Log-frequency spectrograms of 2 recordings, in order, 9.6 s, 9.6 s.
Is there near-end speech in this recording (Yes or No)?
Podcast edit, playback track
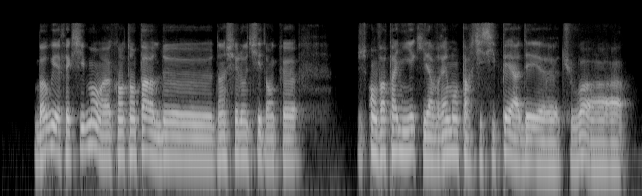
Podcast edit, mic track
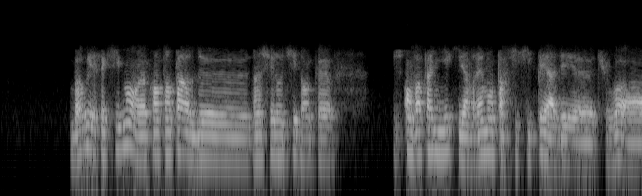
No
